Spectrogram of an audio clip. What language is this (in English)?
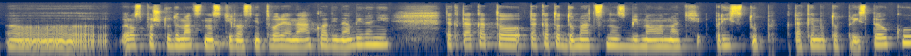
Slovak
